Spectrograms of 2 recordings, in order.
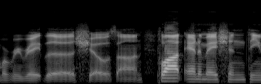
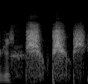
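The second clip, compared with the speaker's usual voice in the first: laser zap noises. Retold or imitated. Imitates wrist laser shots.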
